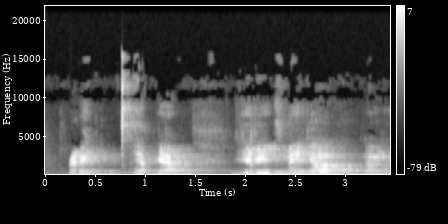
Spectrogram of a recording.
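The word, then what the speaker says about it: Jiří Smejkal: Yeah, it's Jiri Smejkal. Yeah, that's hard for us Swedes to pronounce.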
